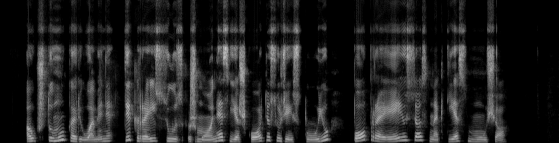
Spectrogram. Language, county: Lithuanian, Kaunas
